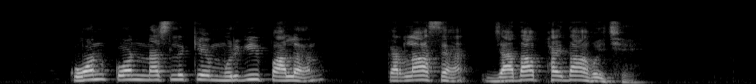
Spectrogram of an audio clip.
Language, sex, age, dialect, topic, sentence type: Maithili, male, 36-40, Angika, agriculture, question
